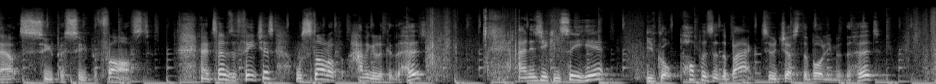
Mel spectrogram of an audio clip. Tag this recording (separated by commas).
Speech, Music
